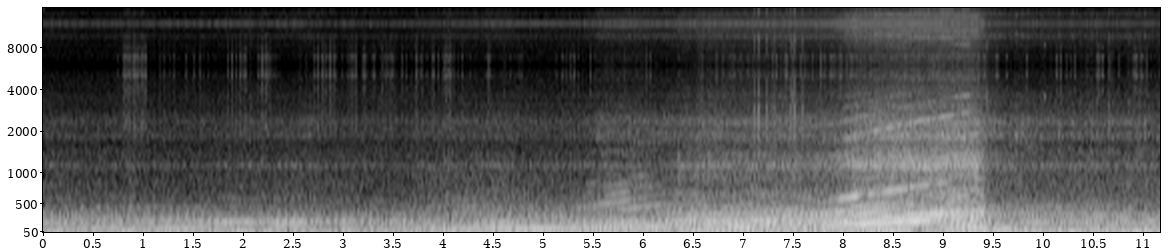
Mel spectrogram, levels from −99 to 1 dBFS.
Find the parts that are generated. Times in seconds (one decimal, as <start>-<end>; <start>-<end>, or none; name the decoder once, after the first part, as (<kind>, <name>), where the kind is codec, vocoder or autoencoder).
2.3-4.7 (vocoder, Vocos); 7.1-7.9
